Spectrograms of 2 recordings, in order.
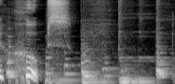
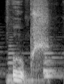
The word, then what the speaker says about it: Hoops: My last name is oops. The H is silent.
